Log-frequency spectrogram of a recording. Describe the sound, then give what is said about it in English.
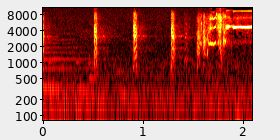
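A rusty blackbird calls with three brief, high, evenly spaced notes, then a longer squeaky, creaking burst that runs to the end. “It's basic black with an inelegant voice. It nests in places we rarely visit, and in relative obscurity. The rusty blackbird has suffered one of the most dramatic population declines”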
